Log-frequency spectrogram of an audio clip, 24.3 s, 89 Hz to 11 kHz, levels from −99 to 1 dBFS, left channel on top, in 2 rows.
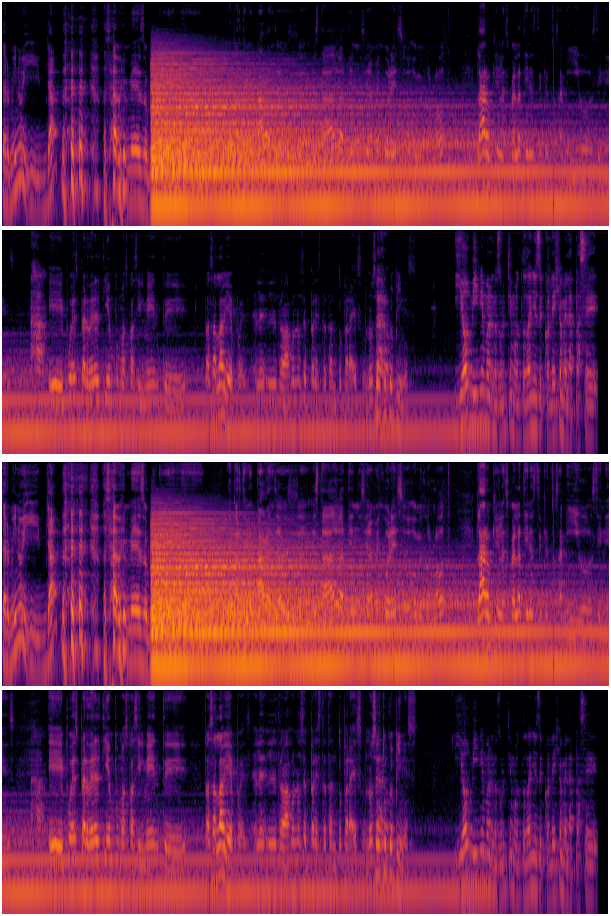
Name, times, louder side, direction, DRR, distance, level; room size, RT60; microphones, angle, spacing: voice 1, 0.0-9.0 9.5-12.4 13.1-15.9 16.2-20.4, right 4 dB, 85° right, 1.2 m, -40 dB
Gong, 3.0-21.9, right 2 dB, 10° right, 0.4 m, -34 dB
voice 2, 12.7-13.1 19.6-19.9 21.2-24.1, left 3 dB, 65° left, 2.9 m, -46 dB
head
